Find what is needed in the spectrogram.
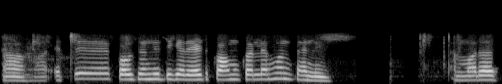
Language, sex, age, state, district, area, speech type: Odia, female, 45-60, Odisha, Sundergarh, rural, conversation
